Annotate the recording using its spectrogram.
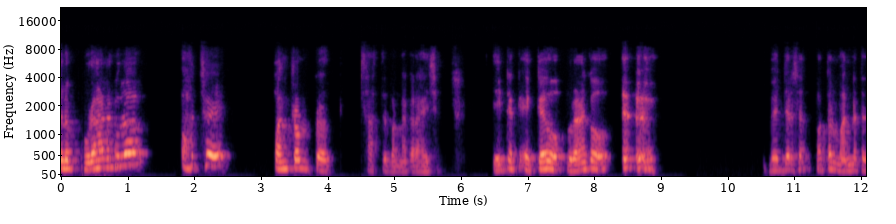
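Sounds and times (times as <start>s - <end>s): man speaking: 0.0s - 2.6s, 3.2s - 8.8s, 10.6s - 12.0s
man clearing throat: 8.4s - 9.0s.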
